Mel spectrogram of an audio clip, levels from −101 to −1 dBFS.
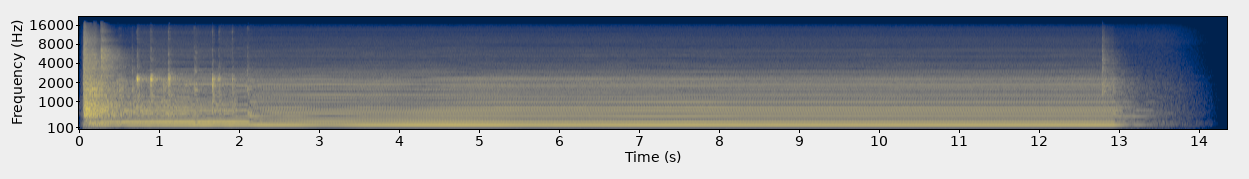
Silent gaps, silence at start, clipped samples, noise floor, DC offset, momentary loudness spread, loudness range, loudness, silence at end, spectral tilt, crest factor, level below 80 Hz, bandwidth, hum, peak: none; 0.05 s; under 0.1%; -73 dBFS; under 0.1%; 7 LU; 4 LU; -29 LUFS; 0.95 s; -5 dB/octave; 24 dB; -84 dBFS; 16 kHz; none; -6 dBFS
